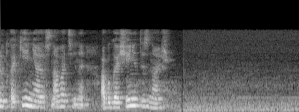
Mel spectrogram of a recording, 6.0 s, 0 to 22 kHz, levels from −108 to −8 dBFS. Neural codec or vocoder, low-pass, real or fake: none; 7.2 kHz; real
